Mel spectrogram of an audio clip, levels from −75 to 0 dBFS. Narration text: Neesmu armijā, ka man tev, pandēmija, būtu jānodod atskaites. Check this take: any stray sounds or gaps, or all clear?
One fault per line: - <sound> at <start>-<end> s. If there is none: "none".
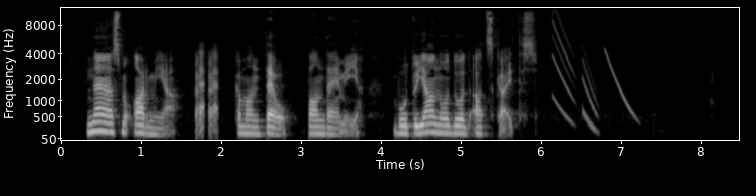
- laugh at 1.7-2.0 s
- chirp at 6.1-7.3 s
